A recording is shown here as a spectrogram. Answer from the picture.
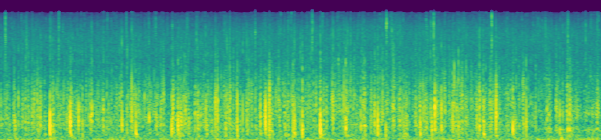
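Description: Rain falling steadily on an umbrella held just overhead: a dense, irregular tapping of drops, with louder single drops standing out now and then.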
